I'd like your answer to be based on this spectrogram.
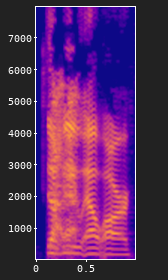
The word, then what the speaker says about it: CRAWLR: CRAWLR.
